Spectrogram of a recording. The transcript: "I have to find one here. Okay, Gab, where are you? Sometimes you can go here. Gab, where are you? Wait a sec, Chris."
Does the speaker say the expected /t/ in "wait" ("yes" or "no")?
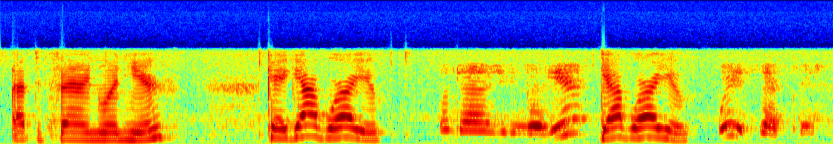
no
